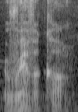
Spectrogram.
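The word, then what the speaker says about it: Revachol: He pronounces Revocol with a hard K, unlike other people.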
